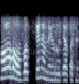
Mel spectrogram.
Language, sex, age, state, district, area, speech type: Marathi, female, 45-60, Maharashtra, Akola, rural, conversation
